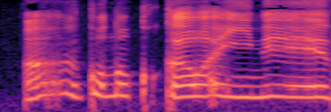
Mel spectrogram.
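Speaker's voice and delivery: high, slow cooing voice; cooing cat lady. Retold or imitated. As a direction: coo at the cat like a doting owner.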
